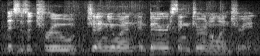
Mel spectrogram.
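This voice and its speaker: A young woman doing live stand-up comedy on a rooftop, sassy and theatrical, prone to loud exclamations. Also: on the low side, fairly even intonation, normal speed. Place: outdoor rooftop comedy show. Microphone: stage microphone. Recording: distant mic, crowd, loud open-air noise.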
